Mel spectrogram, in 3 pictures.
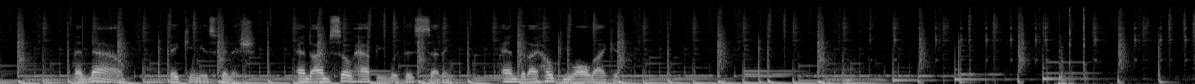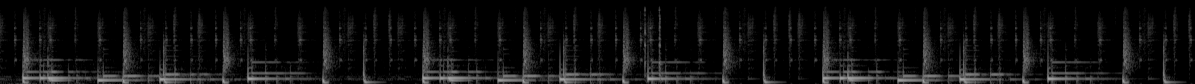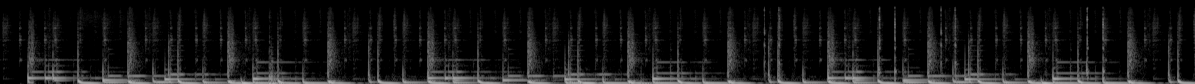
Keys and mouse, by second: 10.7 click, 18.4 click, 30.7 space, 31.5 click, 32.7 right click, 33.2 click, 34.7 right click.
